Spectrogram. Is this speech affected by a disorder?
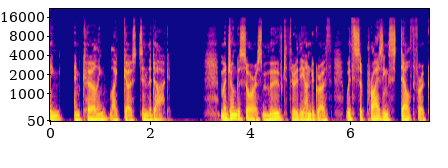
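No.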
